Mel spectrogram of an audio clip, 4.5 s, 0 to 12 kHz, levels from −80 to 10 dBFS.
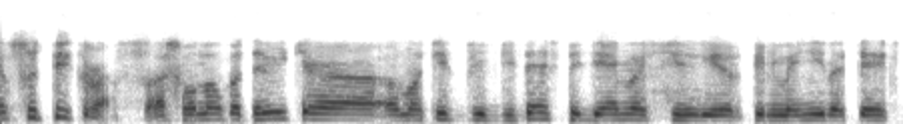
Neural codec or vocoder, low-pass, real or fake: codec, 44.1 kHz, 2.6 kbps, SNAC; 10.8 kHz; fake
